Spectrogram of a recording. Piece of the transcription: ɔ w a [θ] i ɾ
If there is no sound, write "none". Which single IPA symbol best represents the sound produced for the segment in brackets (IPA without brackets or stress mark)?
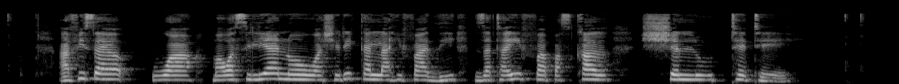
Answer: ʃ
